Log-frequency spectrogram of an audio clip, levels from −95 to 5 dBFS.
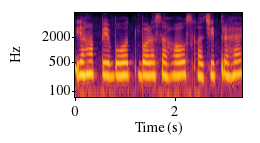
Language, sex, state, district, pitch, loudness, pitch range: Hindi, male, Jharkhand, Palamu, 245 Hz, -14 LUFS, 245-255 Hz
